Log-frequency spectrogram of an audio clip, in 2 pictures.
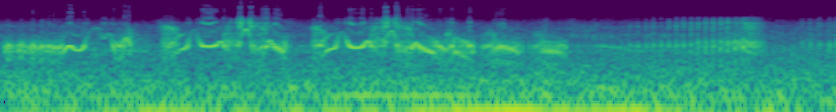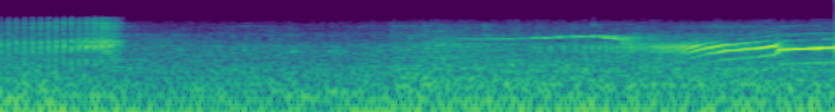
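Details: Male green pigeon lure sound, fainter: muffled warbling notes in the first seconds, a lull with hiss, then clear descending and rising whistles emerging near the end.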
